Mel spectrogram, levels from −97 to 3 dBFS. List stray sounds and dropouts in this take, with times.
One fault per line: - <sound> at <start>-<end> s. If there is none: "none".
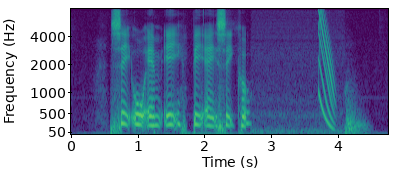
- chirp at 3.7-4.0 s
